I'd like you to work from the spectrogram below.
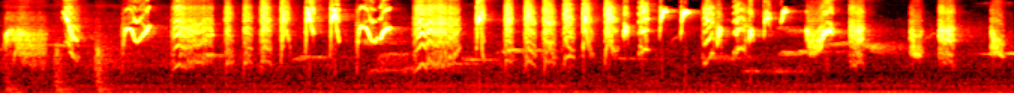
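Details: Long-tailed shrike in agitated, excited song meant to provoke other shrikes into singing: a loud, dense jumble of harsh rasping bursts, sharp chattering clicks and a few rising and falling whistled notes, delivered in rapid succession.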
